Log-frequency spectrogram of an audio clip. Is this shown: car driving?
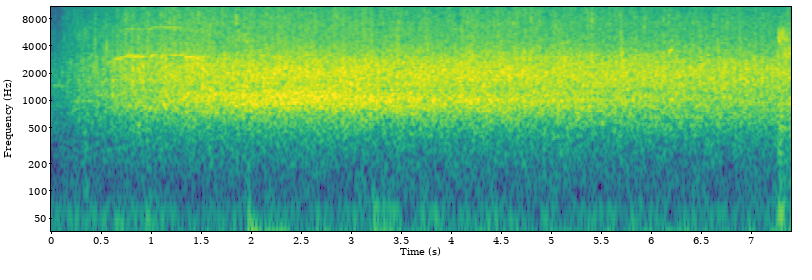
no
